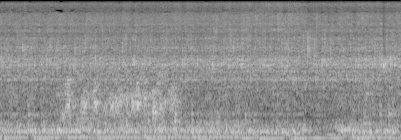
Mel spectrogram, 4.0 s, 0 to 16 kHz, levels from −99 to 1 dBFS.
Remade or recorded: recorded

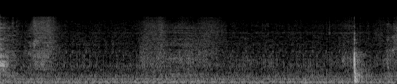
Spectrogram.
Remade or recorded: remade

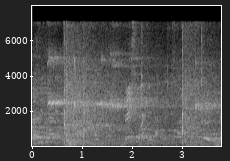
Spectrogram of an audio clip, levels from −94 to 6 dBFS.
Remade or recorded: recorded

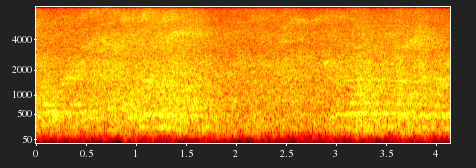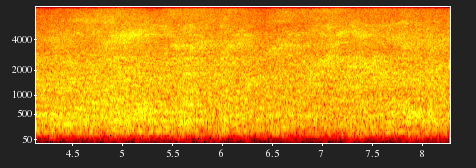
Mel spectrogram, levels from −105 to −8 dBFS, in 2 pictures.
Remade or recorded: remade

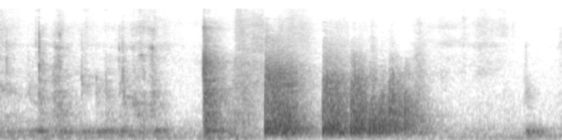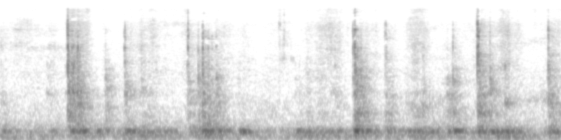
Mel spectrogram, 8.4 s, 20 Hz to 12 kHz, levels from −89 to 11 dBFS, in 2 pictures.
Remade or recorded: recorded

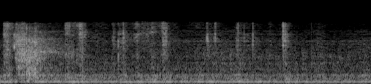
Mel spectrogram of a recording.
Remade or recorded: remade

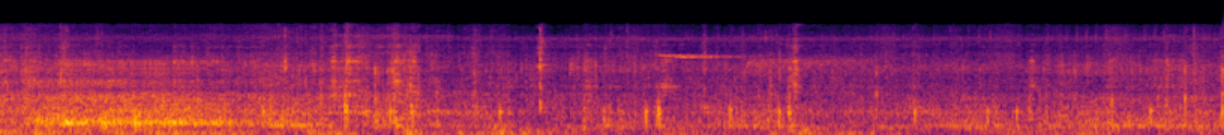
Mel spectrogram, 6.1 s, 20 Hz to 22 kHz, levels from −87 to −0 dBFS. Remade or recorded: recorded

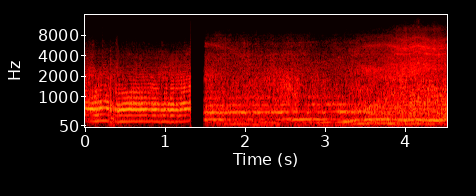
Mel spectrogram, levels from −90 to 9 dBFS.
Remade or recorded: remade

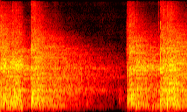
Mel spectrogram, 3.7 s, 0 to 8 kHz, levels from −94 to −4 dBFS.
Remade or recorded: remade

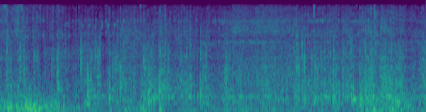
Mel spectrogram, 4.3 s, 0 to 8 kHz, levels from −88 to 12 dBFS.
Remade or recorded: remade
